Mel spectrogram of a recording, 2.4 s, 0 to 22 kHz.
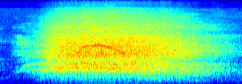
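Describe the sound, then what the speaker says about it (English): Comedy show audience members under 50 cheer and whoop in a loud crowd roar that builds over half a second, holds, then begins to fade. "a cheer if you're not."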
